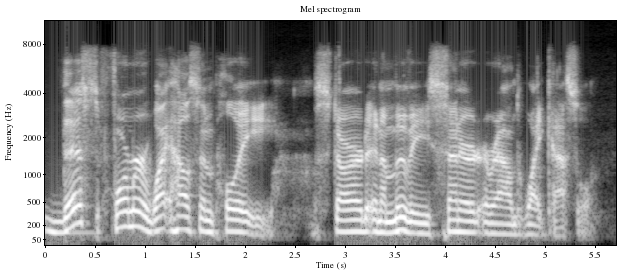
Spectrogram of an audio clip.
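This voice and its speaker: A man co-hosting a podcast in casual chat, giving brief, low-key replies. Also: measured pace, fairly bright tone, dull audio. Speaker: podcast co-host.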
